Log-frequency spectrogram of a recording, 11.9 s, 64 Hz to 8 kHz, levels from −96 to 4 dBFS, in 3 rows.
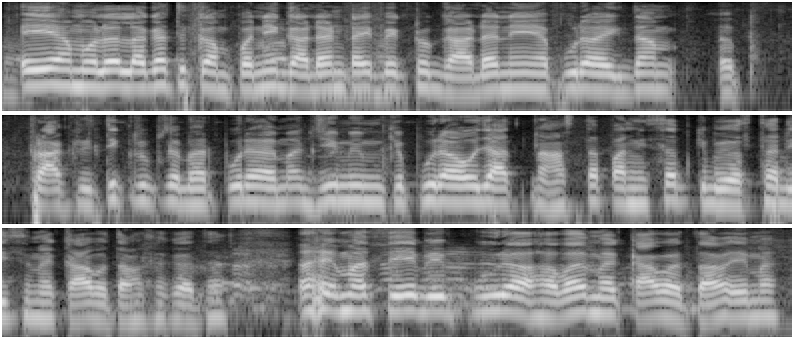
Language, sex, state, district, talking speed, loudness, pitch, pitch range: Chhattisgarhi, male, Chhattisgarh, Bilaspur, 230 wpm, -17 LUFS, 170 Hz, 155-185 Hz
